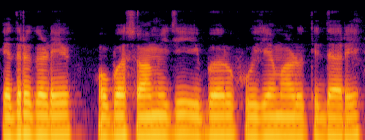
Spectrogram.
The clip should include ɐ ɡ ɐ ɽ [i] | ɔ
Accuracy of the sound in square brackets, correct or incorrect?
incorrect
